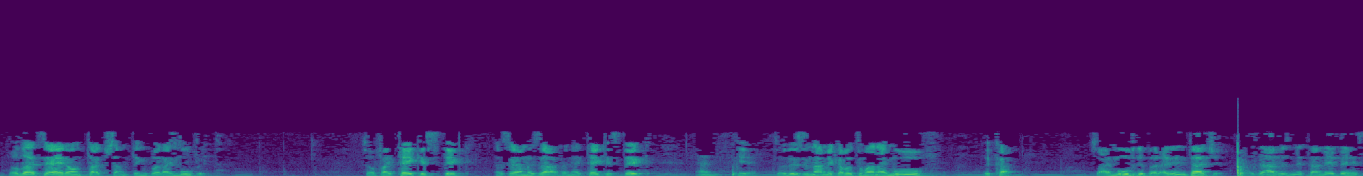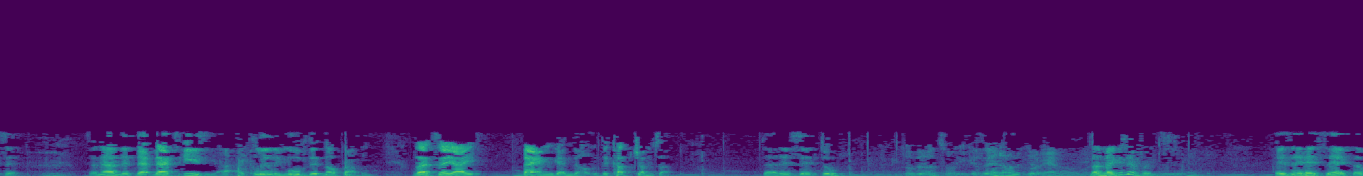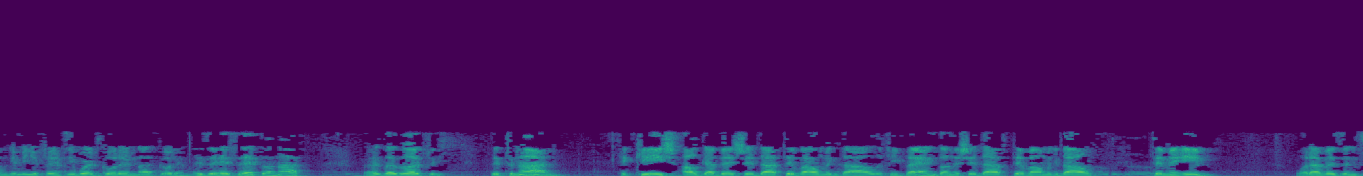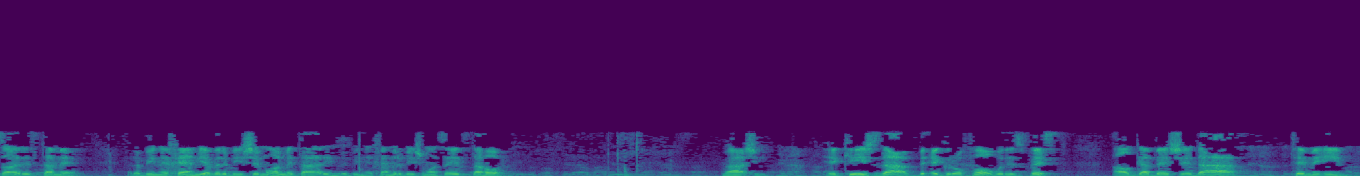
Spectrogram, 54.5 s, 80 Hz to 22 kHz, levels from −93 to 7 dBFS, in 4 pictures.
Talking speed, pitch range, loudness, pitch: 160 wpm, 125-145 Hz, -26 LUFS, 130 Hz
